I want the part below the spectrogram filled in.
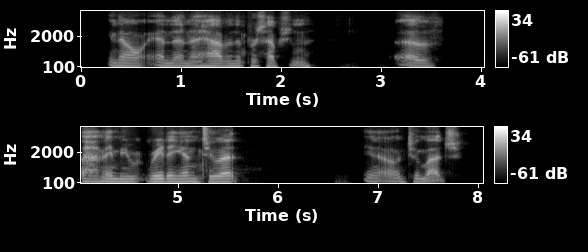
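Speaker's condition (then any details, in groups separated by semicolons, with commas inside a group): ALS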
